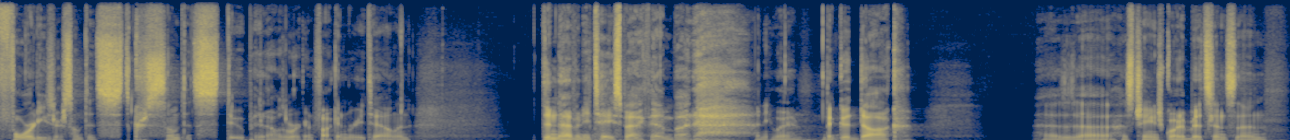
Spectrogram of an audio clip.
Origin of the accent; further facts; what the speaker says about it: Pittsburgh, Pennsylvania, United States; growing up in Pittsburgh, just outside of Pittsburgh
